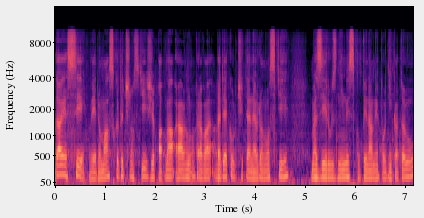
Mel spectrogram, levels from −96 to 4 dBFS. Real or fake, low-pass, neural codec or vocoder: fake; 9.9 kHz; autoencoder, 22.05 kHz, a latent of 192 numbers a frame, VITS, trained on many speakers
